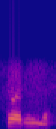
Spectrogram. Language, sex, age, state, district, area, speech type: Tamil, female, 30-45, Tamil Nadu, Tirupattur, rural, conversation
